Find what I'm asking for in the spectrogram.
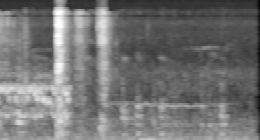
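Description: Chickens cluck in short bursts close by, with a couple of louder squawks early on, over a steady outdoor background.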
